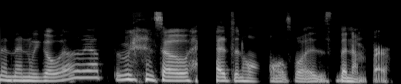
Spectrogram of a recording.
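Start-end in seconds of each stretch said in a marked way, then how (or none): 0.3-1.6 voice rising with the move. Shown as a demonstration. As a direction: pitch climbs on all the way up. Describing dance move going up.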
